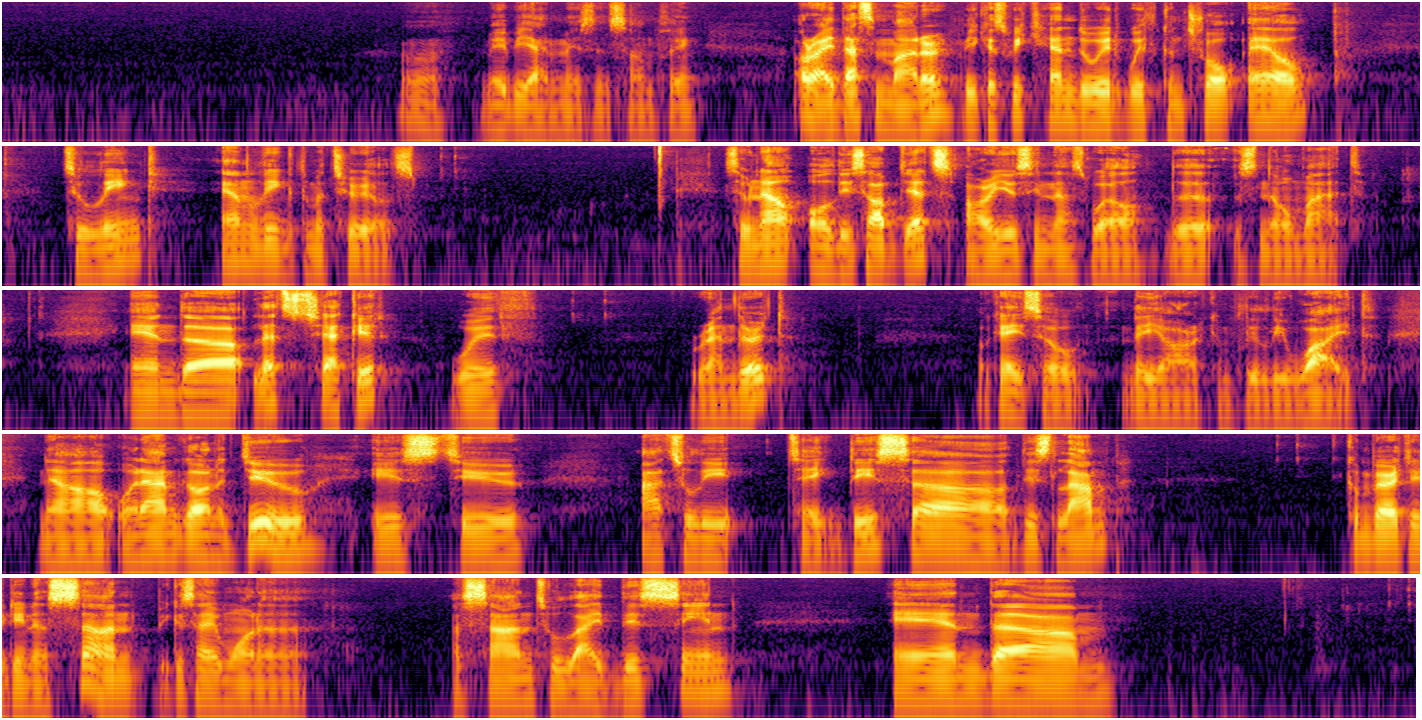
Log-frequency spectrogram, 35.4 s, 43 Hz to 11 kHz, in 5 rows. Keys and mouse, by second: 9.2 click, 10.9 right click, 14.0 a, 15.8 click, 20.3 middle click, 23.3 right click, 25.2 middle click, 27.5 click, 30.3 shift+middle click, 32.2 middle click, 33.4 r, 33.7 z, 35.3 click.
